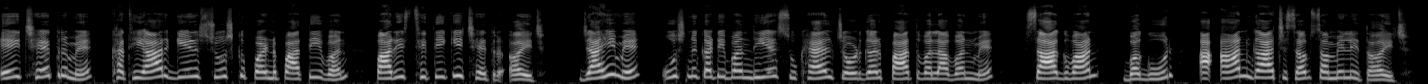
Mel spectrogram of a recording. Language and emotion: Maithili, neutral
